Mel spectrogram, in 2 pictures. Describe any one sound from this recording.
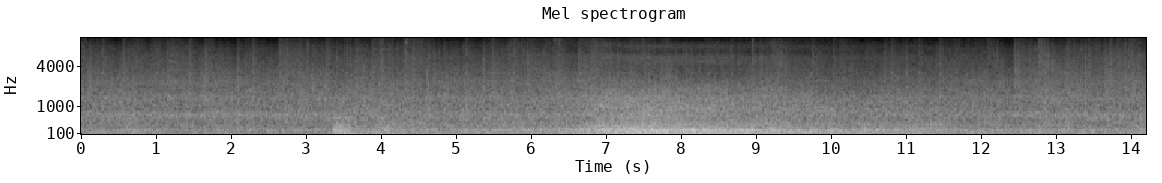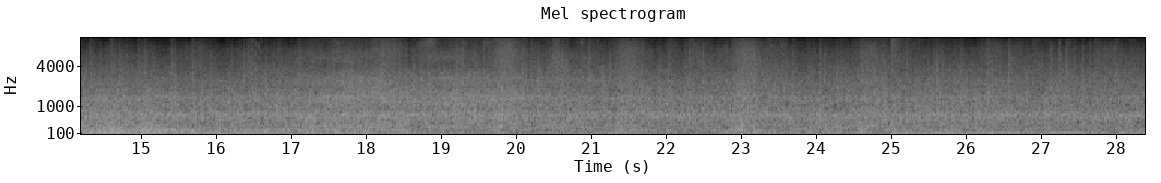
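Blasters fire in rapid, constant volleys.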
